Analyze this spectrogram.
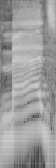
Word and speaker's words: Mads: teacher with Mads Mikkelsen, who I've been told the S is silent, so it's just Mad Mikkelsen. You know what? I will never pronounce it Mad. I'm with you. He will always be Mads.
